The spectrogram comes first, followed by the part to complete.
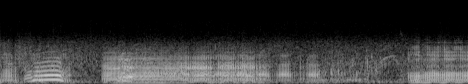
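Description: A koala gives deep, rasping bellows, a throbbing snore-like drone broken by harsher grunting bursts.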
